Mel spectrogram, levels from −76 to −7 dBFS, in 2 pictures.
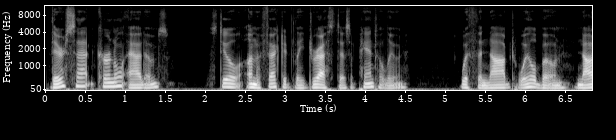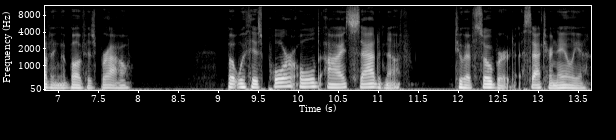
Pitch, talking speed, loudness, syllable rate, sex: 120 Hz, 135 wpm, -19 LUFS, 5.2 syllables/s, male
